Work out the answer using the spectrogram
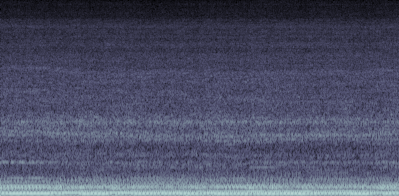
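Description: Royal Enfield motorcycle engine idling steadily with an even, pulsing low rumble.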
